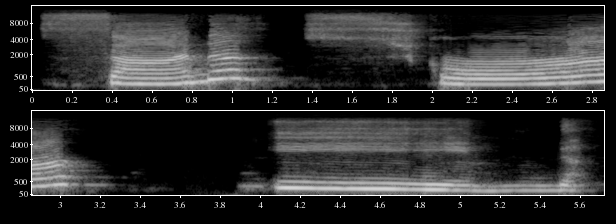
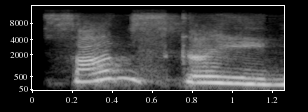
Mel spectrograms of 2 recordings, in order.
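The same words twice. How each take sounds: First: Sun, skr, een said as separate pieces; teacher sounding out sunscreen; chunked sounding out. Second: Said in the usual way. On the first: Shown as a demonstration. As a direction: break it into three parts. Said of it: "sound that out together". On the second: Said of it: "Did you hear it?".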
